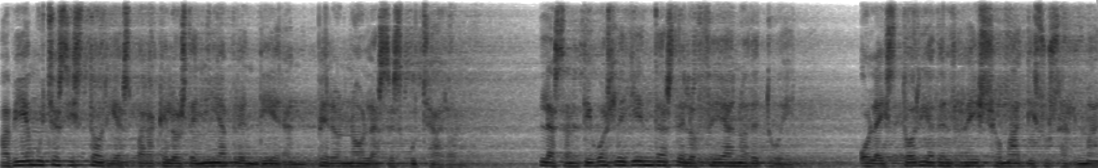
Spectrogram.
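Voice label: Speech spanish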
